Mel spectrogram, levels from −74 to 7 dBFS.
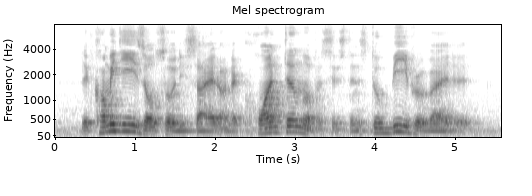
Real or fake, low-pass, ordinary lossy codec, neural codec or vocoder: real; none; none; none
